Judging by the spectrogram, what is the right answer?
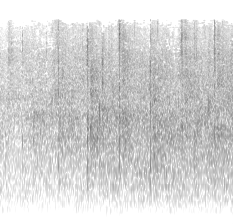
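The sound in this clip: Warm audience applause at a school event, welcoming a group of speakers that includes former students. Dense, steady clapping continues without a break.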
